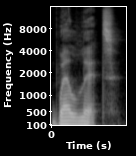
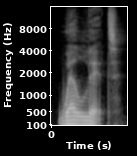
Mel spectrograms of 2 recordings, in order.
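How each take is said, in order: The two takes are said the same way.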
